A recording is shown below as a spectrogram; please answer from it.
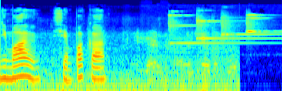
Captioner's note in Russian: колокольчик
